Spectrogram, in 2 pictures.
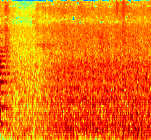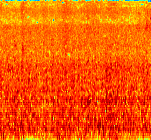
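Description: Steady low rumble and hiss of background noise, with no distinct event.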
